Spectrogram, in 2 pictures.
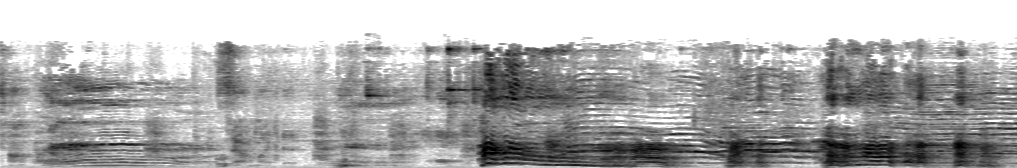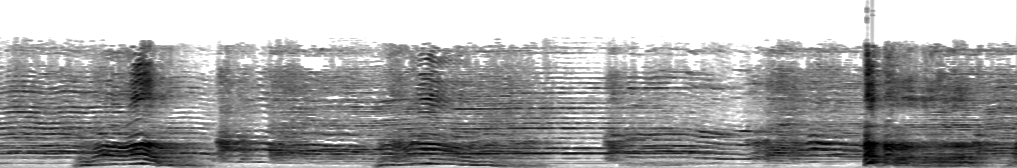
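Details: Three-month-old Alaskan Malamute puppy in Indonesia, vocalizing on waking up: drawn-out, wavering howls and whiny rising-falling calls, some in short bursts, with a person's voice mixed in at times.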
